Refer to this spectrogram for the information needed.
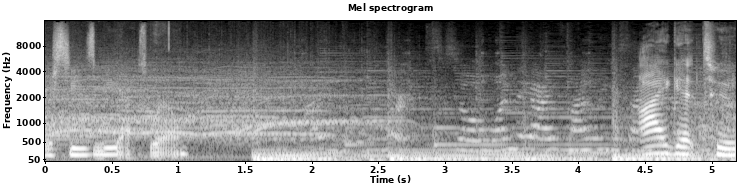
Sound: crowd cheering

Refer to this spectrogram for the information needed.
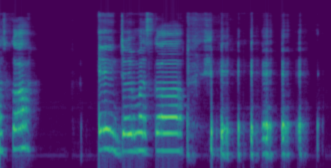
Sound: laughter

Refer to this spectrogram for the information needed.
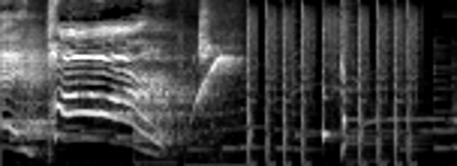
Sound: high whistling; quick drumming

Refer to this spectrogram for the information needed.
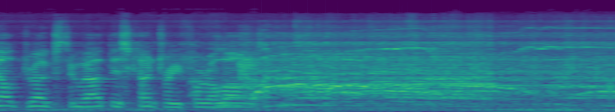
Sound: crowd cheering

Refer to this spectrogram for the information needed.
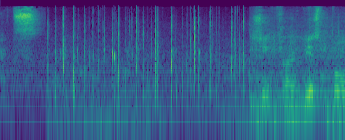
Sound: clapping

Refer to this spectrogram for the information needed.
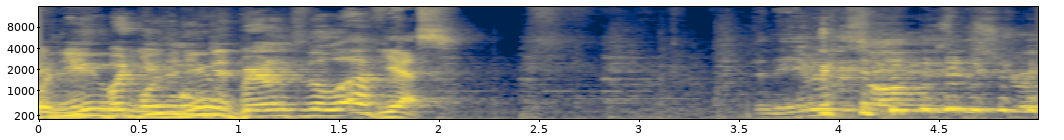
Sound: laugh

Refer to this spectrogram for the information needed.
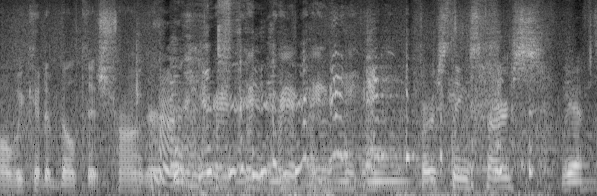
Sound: everyone laughs

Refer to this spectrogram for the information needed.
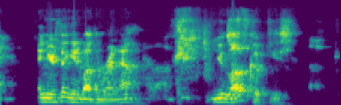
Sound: laughs

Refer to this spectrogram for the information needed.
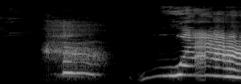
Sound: gasping

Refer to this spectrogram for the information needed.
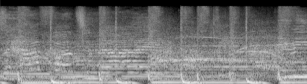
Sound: crowd cheering

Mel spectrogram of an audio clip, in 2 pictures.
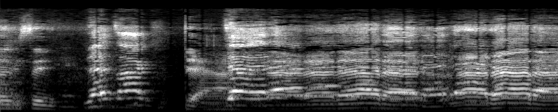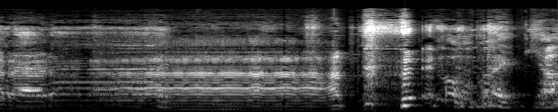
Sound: both hums to the music

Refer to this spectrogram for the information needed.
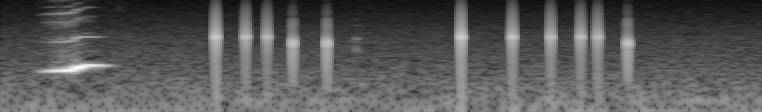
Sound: clicking

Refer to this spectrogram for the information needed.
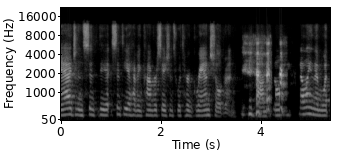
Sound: laugh

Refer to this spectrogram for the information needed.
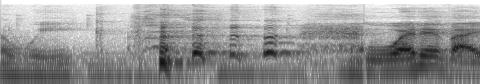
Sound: laughs

